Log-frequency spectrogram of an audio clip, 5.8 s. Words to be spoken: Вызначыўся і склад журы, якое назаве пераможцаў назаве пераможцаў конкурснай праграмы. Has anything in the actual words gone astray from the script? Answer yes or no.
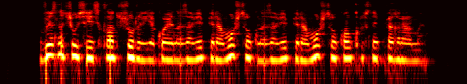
no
